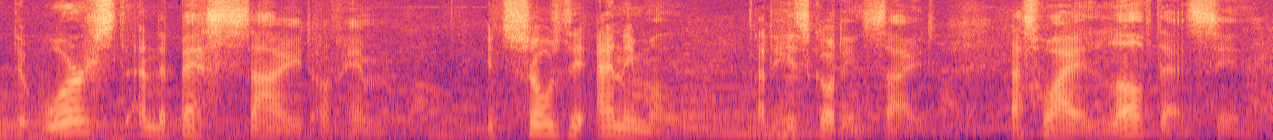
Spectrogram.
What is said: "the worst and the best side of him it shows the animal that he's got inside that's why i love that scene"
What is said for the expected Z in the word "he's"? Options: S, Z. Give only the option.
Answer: Z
